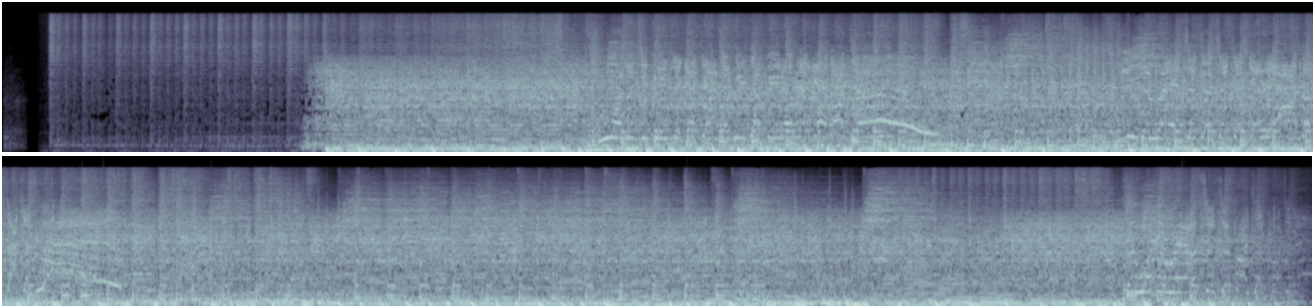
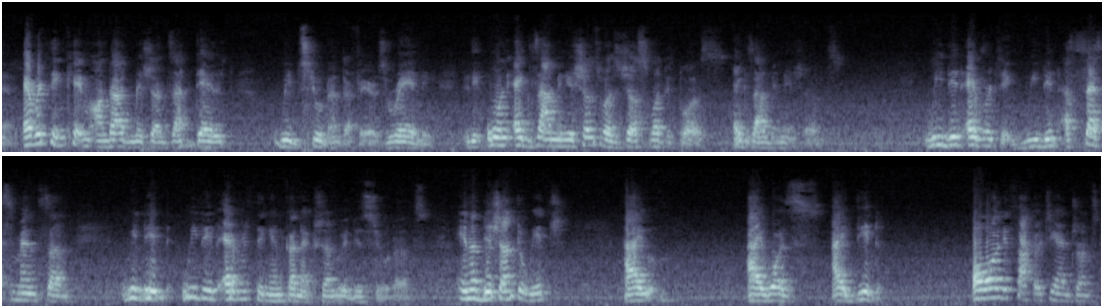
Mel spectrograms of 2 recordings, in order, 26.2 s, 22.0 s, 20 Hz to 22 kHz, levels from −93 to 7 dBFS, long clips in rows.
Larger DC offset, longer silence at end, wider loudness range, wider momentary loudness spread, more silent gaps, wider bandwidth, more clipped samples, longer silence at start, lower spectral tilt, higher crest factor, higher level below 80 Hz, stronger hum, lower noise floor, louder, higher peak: neither; about the same, 0 s vs 0.05 s; about the same, 3 LU vs 3 LU; second, 13 LU vs 17 LU; neither; first, 16.5 kHz vs 8.6 kHz; neither; first, 0.5 s vs 0 s; second, -3.5 dB/octave vs -7 dB/octave; about the same, 12 dB vs 16 dB; first, -20 dBFS vs -52 dBFS; neither; second, -33 dBFS vs -40 dBFS; first, -12 LUFS vs -17 LUFS; about the same, 0 dBFS vs -2 dBFS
